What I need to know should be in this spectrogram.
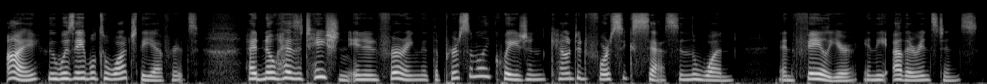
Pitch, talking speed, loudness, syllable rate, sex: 235 Hz, 175 wpm, -20 LUFS, 5.6 syllables/s, female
